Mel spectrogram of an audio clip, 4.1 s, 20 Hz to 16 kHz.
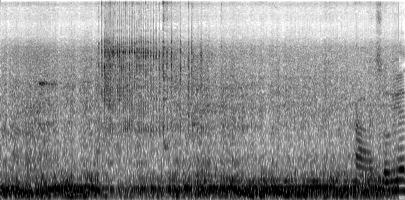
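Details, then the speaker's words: Motorcycle with primary-type stator, before conversion to a 4-pin Lihua CDI, runs rough and uneven about four seconds then cuts out; very hard starting, starts then stalls, owner suspects lost ignition current. "Napansin niyo naman na sobrang hirap talaga niya i-start So magi-start naman siya pero namamatay rin agad siya dahil nawawala yung kuryente"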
